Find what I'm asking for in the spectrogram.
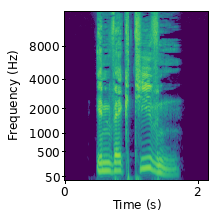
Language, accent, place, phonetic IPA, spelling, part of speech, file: German, Germany, Berlin, [ʔɪnvɛkˈtiːvən], Invektiven, noun, De-Invektiven.ogg
- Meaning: plural of Invektive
